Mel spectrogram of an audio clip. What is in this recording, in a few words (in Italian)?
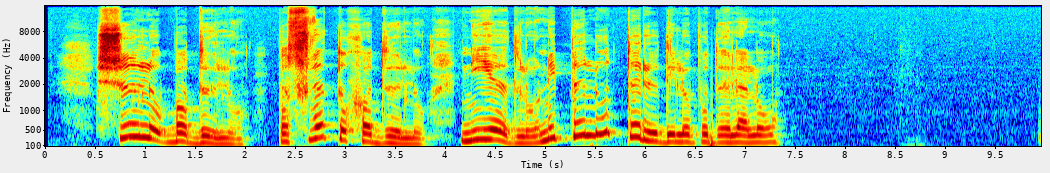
FILASTROCCA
